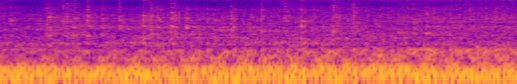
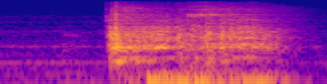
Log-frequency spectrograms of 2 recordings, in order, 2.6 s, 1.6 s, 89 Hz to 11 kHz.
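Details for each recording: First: 1927 Roadster Flathead V8, first start-up, oil with added additive: deep, steady, even low-speed burble with no knocks or misses; idles smoothly with good oil pressure. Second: 1927 Roadster with Flathead V8 at first start: a sharp pop, then a second or so of ragged firing that dies during cranking. Ignition feed drops out, so it pops but won't start; plan is to jumper ignition to battery.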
